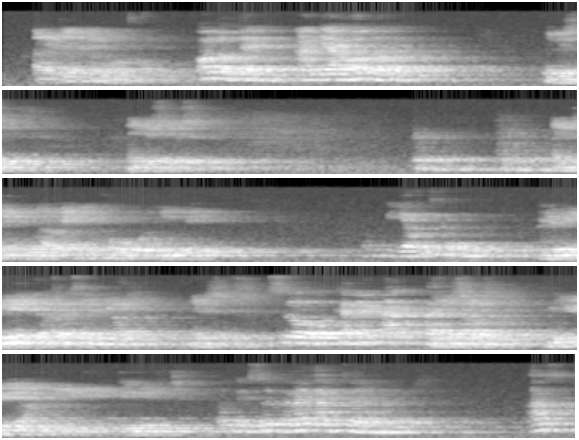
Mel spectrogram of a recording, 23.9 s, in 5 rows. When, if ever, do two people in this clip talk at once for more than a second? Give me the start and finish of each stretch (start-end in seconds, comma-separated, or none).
14.1-15.4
